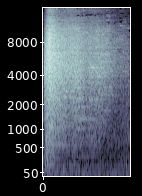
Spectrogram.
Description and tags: glass03-proc
Glass being dropped from a 1m height. Some noise removed, audio normalized.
